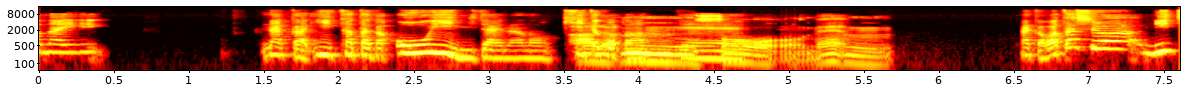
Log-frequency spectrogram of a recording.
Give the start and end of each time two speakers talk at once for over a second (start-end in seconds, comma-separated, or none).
3.5-4.8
